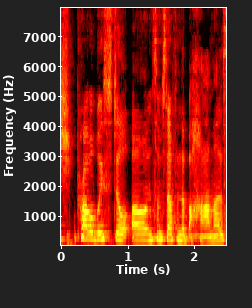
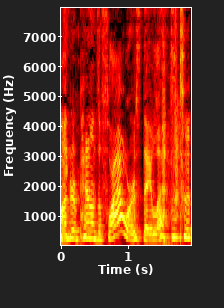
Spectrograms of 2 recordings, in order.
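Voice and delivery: mock Texan accent; 4 semitones higher than usual. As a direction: put on a hammy Southern accent. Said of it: "that's not a Texan accent".

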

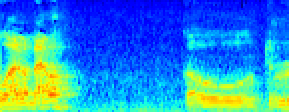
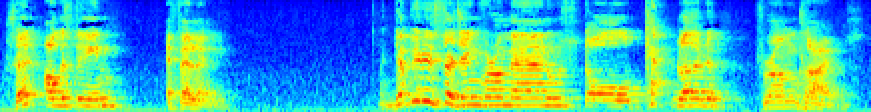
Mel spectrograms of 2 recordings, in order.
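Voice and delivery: news read; 11 semitones higher, 8 dB louder than usual. Acted. Reading a news item aloud.

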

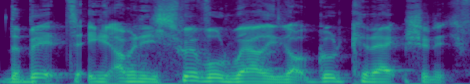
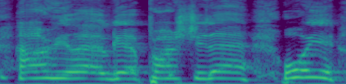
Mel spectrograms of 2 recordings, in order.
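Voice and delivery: higher, fast, sing-song mock rant; angry yell at defender; 12 semitones higher, faster than usual. Mate imitating angry fan at defender, mock furious. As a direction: rant at the defender in a hammed-up fury. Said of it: "he was so angry".

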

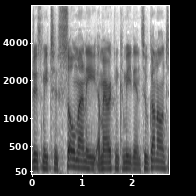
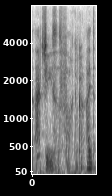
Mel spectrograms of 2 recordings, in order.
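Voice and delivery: exasperated groan; 4 semitones lower, 5 dB quieter than usual. Acted. Bank man exasperated.

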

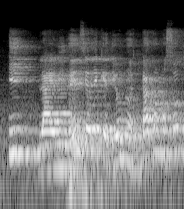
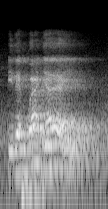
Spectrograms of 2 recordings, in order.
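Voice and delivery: normal talking voice

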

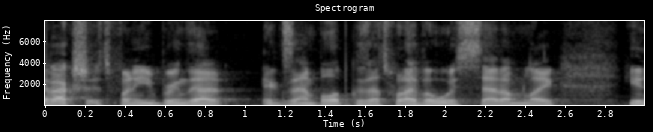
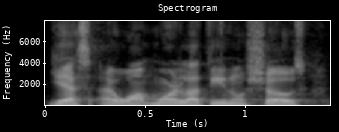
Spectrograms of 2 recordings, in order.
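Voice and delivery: ordinary talk

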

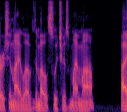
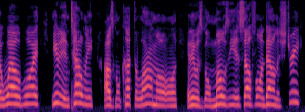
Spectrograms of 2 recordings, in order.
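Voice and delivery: put-on baffled old dad. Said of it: "He said".

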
